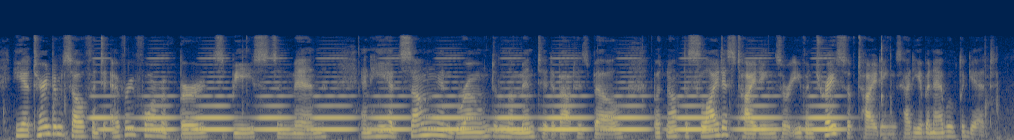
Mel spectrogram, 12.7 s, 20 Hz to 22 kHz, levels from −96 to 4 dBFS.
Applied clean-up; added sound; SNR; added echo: none; Organ; -3 dB; none.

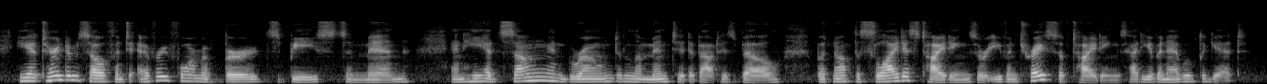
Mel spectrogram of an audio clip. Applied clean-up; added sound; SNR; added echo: none; none; none; none.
